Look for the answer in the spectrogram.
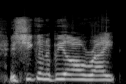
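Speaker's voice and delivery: put-on high child's voice, cheerful; a boy calling to his aunt; young boy voice. Boy character voice.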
